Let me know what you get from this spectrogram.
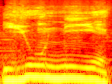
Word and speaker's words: iunie: 2, 9, 29 și 30 iunie. Iunie. Iunie cu N. Vă rog foarte mult să pronunțați corect, Iunie.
